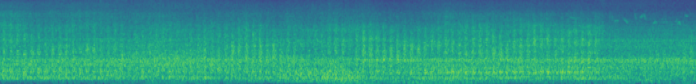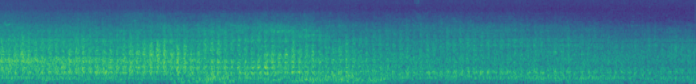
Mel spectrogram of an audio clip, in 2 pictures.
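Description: Rake of passenger coaches rolling past on the rails, wheels clattering steadily, the sound fading over the last few seconds as the train draws away.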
